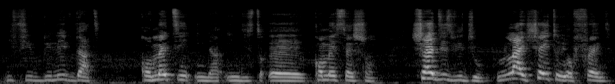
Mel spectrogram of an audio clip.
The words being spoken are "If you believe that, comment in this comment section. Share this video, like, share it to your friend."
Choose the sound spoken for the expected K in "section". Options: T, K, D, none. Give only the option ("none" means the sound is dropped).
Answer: none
